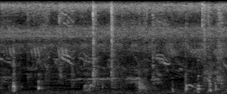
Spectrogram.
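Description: Gamecocks at a small backyard coop cluck softly and intermittently during feeding, several short calls scattered over a steady low background hum.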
